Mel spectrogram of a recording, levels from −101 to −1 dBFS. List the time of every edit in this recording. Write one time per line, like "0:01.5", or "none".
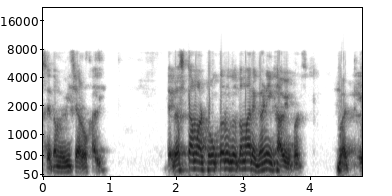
0:01.9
